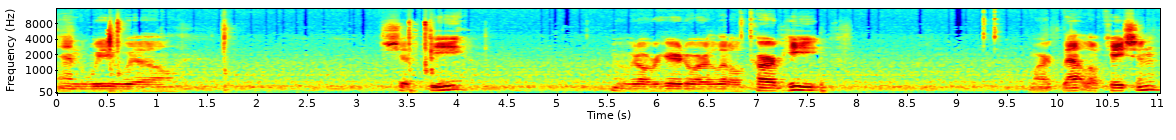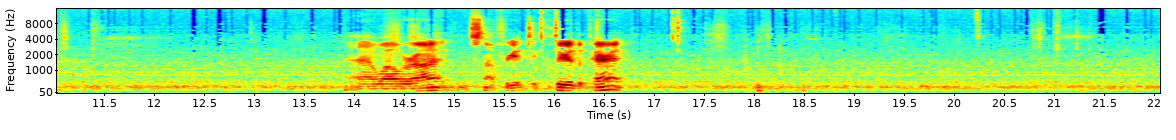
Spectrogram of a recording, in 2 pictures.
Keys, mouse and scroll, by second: 0.5 KP_7, 3.5 shift+d, 9.3 click, 11.2 click, 15.9 click, 18.9-20.9 middle drag.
